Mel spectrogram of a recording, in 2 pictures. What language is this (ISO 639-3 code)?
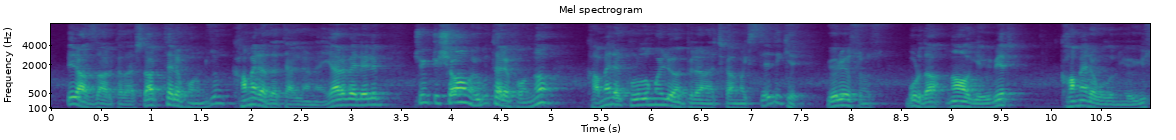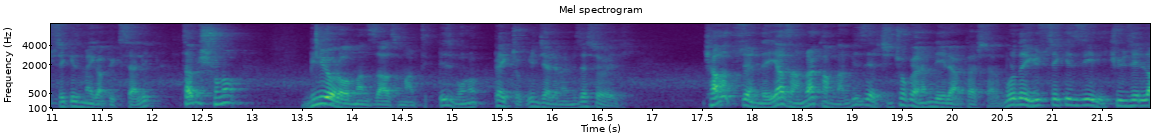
tur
